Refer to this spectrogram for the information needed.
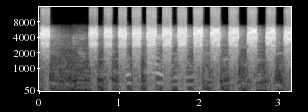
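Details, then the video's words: Caged pet parakeet at home sounding its alarm as someone comes close: harsh, noisy buzzy bursts repeated rapidly at an even pace, about five per second, after a brief pause. "parakeet with an alarm system"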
